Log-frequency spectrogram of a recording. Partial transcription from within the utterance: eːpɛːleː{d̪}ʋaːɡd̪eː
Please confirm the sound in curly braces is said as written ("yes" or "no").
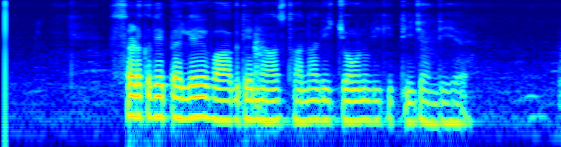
no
